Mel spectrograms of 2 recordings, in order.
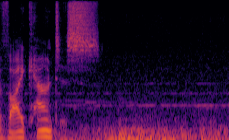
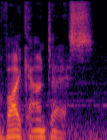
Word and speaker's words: Viscountess: her sister was a Viscountess. Or Viscountess, to say it properly.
